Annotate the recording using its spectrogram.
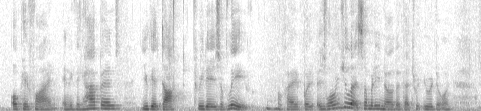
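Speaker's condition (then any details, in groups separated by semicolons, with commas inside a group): Cleft palate and cleft lip; congenital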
